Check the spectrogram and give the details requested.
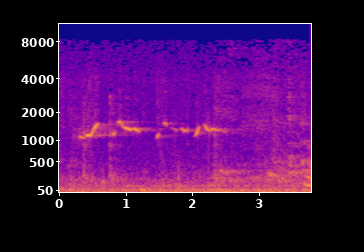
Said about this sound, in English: But you were whistling the wrong song, you know.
